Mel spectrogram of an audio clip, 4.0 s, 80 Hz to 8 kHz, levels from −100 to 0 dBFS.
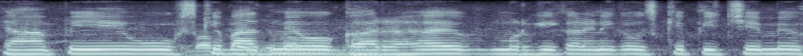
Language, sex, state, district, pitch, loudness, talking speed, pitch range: Hindi, male, Maharashtra, Gondia, 165 Hz, -15 LUFS, 210 wpm, 160-165 Hz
